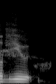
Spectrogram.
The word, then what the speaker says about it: LaBute: Neil LaBute, I feel like is how you say this. – Right. Neil LaBute.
